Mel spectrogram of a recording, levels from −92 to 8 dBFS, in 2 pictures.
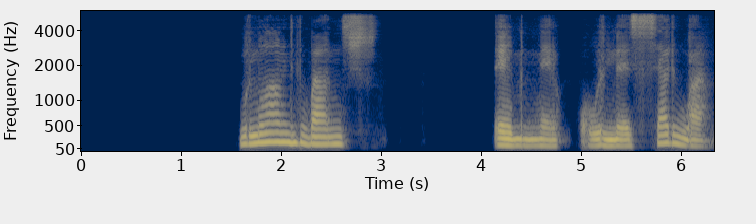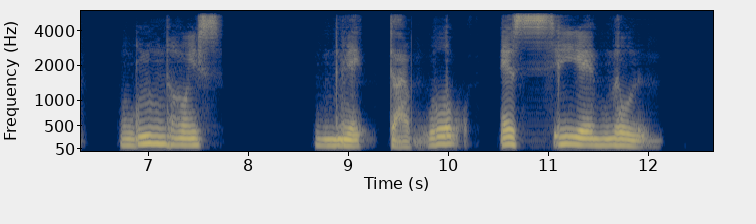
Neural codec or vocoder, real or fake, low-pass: codec, 16 kHz, 0.5 kbps, FreqCodec, larger model; fake; 5.4 kHz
